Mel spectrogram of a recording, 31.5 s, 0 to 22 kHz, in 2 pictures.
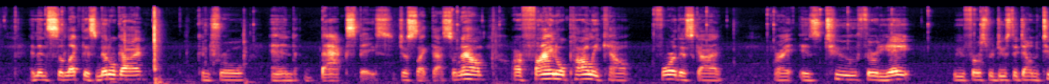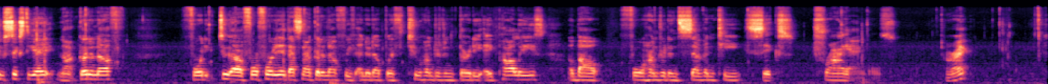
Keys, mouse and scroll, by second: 0.6 click, 0.8 click, 2.3 ctrl+BackSpace, 3.8-5.8 alt+middle drag, 6.7 click, 7.5 alt+middle click, 8.1 middle click, 9.8 shift+click, 11.5 click, 12.3 click, 13.3 click, 14.6 click, 16.3 Delete, 17.0 click, 18.6 click, 19.3 middle click, 19.9 Delete, 20.3 click, 26.9-28.3 drag, 28.7-30.7 alt+middle drag.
